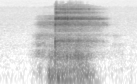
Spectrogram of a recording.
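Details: Soft snoring played as a relaxation sound: a single soft, rough snore on one breath, rising then fading over about a second, in a quiet room.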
